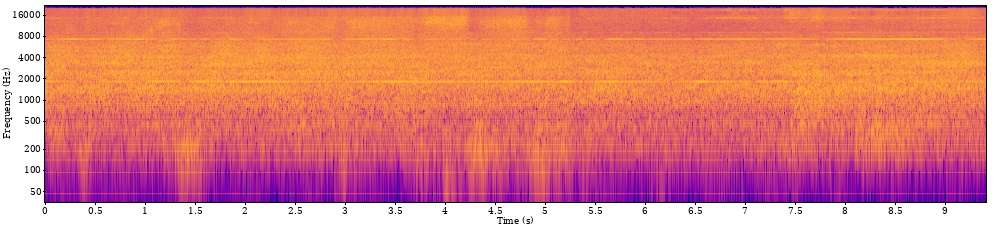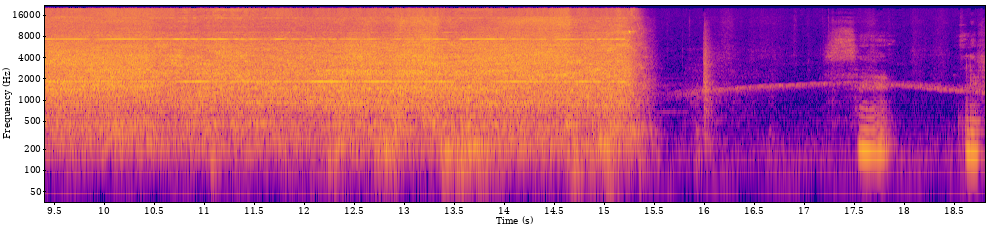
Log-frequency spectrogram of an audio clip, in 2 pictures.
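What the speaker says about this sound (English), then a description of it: "I'm going to blow dry the hair so it's just almost dry." Loud, steady whoosh of a hair dryer blow-drying hair before jumbo velcro rollers go in, constant roar for about fifteen seconds, then cutting off to quiet handling noises.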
